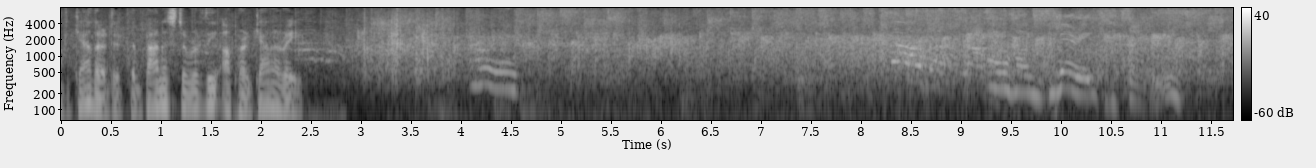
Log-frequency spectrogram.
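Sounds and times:
speech: 0.2s - 2.6s
slow hand clapping: 2.6s - 11.7s.

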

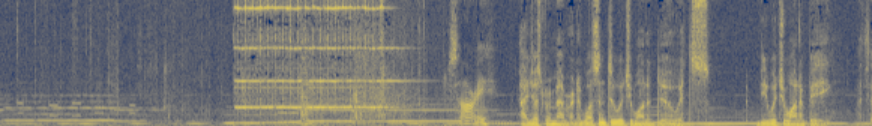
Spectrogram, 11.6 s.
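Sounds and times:
cordless phone dialing tones and clicks: 0.2s - 6.1s
cordless phone buzzing electronic ring: 3.1s - 6.2s
speech: 6.1s - 11.6s.

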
